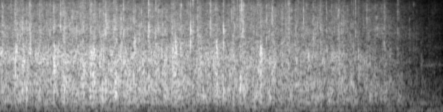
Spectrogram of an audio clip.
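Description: A church congregation at a prayer meeting marking the Korean War anniversary applauds to welcome a lawmaker, with dense, loud, sustained clapping that fades away near the end.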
